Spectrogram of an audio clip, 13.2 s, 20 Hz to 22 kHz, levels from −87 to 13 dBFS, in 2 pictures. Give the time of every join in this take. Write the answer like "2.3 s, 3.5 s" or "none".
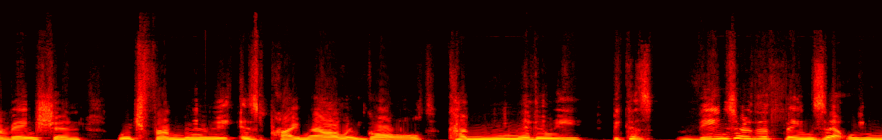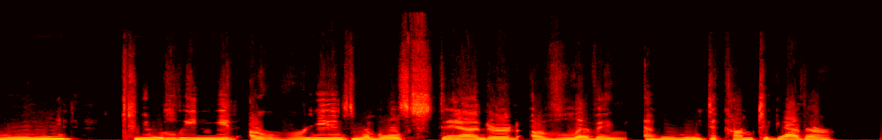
3.3 s, 4.4 s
